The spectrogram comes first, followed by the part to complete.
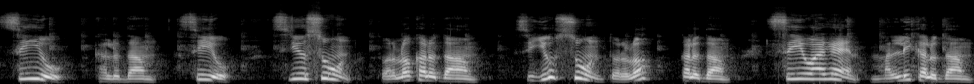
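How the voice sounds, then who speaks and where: A man teaching spoken English, drilling short phrases at a very slow, deliberate pace. His voice is a little higher than most men's and swings widely in pitch, rising on each English phrase and falling on its meaning. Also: fairly bright tone, rough recording. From India. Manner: says each English phrase then its meaning, repeats it slowly.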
